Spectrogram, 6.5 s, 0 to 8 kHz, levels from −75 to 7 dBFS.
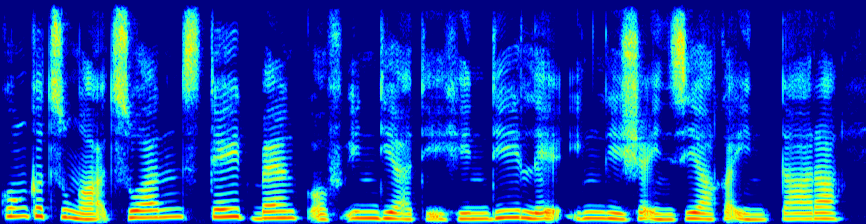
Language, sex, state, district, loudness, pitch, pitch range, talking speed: Mizo, female, Mizoram, Aizawl, -15 LUFS, 215 Hz, 200-245 Hz, 155 wpm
